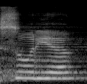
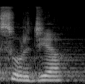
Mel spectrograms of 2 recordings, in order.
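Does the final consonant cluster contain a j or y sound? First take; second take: y sound; j sound. First: The final cluster has a y sound. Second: The final cluster has a j sound. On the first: This is how Hindi speakers say it. "Hindi में उच्चारण है सूर्य" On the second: This is how Odia speakers say it. "Odia में उच्चारण है सूर्य"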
